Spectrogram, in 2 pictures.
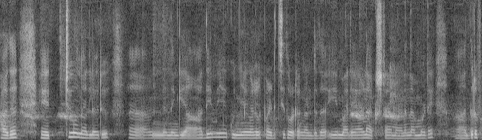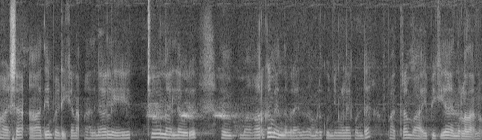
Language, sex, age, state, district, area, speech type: Malayalam, female, 30-45, Kerala, Kollam, rural, spontaneous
